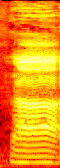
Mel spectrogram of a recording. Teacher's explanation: জিহ্বাটা করে দাঁতের আগে লাগিয়ে পাতলা করে উচ্চারণ করতে হবে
